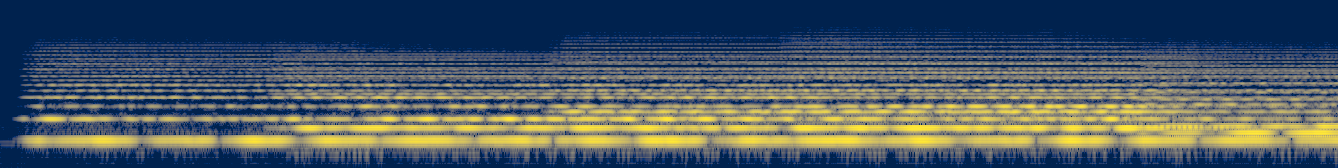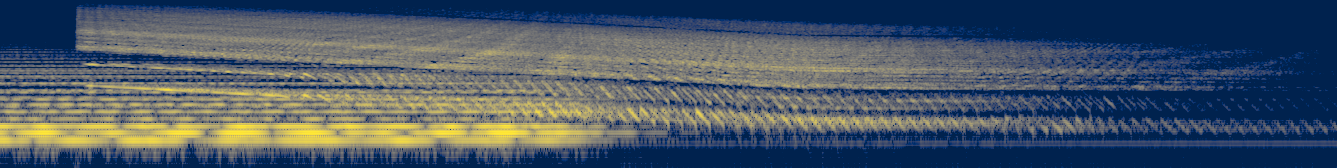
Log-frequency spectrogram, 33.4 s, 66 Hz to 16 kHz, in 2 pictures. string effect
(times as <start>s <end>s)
17.7s 30.9s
